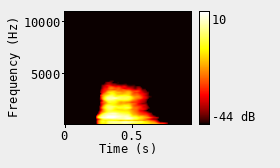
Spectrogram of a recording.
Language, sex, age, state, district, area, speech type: Santali, female, 45-60, West Bengal, Birbhum, rural, conversation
